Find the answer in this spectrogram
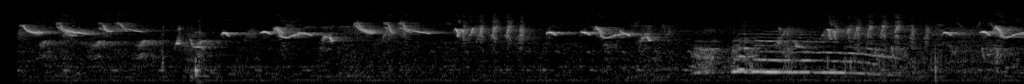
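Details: Oriental magpie-robin (Copsychus saularis) giving a varied, fast song of high whistles, trills and rapid chattering phrases, with a lower run of falling whistled notes near the end; it mimics other species such as juvenile Black-naped Oriole and Black Drongo.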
